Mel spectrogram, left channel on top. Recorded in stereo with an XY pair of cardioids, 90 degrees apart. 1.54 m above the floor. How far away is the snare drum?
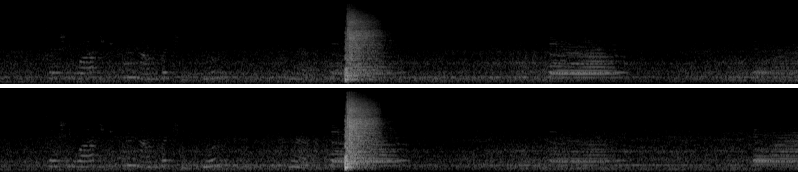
About 1.3 m.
